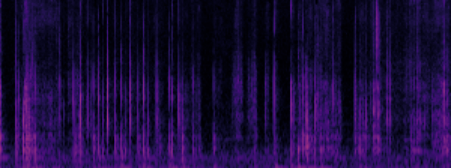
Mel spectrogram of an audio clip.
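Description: Long decorated acrylic nails scratch and tap the leather panels and laces of a pink, black and white leather high-top sneaker in Jordan style, held hollow in the hand. A dense run of quick, dry scratches and short taps crackles over a steady low hum.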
